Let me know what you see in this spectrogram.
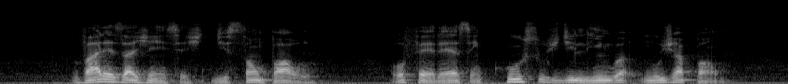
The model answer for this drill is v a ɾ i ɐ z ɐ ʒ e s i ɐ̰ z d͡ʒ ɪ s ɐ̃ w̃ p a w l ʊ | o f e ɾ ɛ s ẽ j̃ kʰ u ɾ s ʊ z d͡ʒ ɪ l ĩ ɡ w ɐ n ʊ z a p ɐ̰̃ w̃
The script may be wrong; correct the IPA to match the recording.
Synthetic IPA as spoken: v a ɾ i ɐ z a ʒ ẽ s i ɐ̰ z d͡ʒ ɪ s ɐ̃ w̃ p a w l ʊ | o f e ɾ ɛ s ẽ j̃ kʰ u ɾ s ʊ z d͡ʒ ɪ l ĩ ɡ w ɐ n ʊ ʒ a p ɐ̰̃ w̃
